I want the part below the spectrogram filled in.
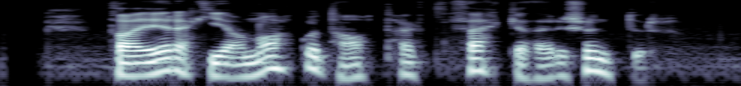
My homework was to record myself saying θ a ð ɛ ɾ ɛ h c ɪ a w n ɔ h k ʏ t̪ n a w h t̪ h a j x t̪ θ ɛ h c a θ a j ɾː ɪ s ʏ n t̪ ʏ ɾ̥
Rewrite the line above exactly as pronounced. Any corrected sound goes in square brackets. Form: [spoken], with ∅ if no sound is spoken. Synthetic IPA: θ a ð ɛ ɾ ɛ h c ɪ a w n ɔ h k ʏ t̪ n a w h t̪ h a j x t̪ θ ɛ h c a θ a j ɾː ɪ s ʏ n t̪ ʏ ɾ̥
